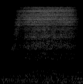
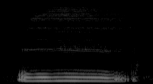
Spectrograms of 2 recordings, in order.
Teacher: sound our s sound and then turn on our voice s our tongue is going to be in the same position as we made our sound and we're just going to turn on on our voice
